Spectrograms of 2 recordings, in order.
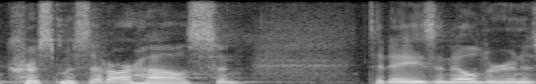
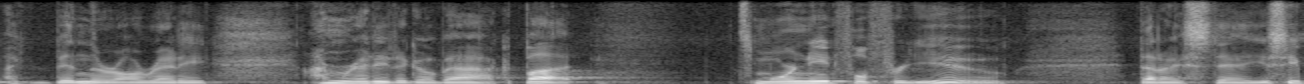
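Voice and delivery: ordinary talk, nothing marked

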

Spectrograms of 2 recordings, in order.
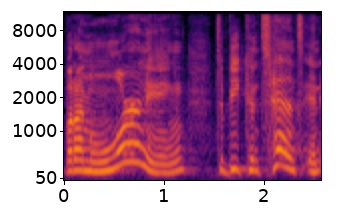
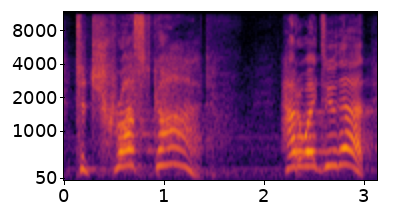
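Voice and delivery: stretched out, higher and ringing; preacher's cry; 7 semitones higher, slower than usual. Acted. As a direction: draw it out like a climax.

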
